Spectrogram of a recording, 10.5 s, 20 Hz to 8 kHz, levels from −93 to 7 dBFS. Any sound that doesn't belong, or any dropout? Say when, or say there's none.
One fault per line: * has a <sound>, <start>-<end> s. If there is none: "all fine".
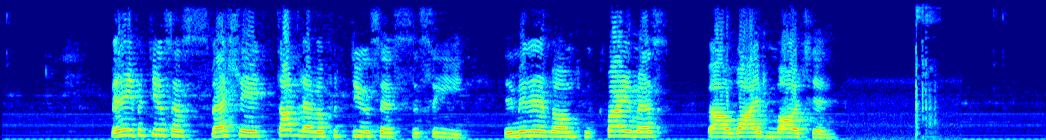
* has a thud, 9.2-9.5 s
